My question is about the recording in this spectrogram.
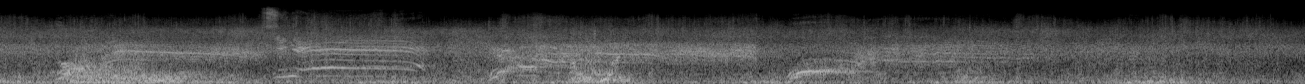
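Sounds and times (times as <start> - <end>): dense thunderous rumble: 0.0 - 13.0.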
